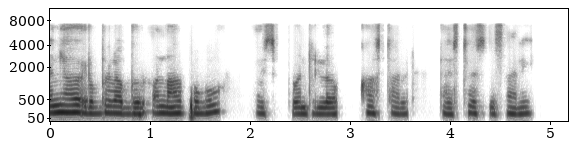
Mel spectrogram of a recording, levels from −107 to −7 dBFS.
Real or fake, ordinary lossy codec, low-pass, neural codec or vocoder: fake; AAC, 64 kbps; 7.2 kHz; codec, 16 kHz, 2 kbps, X-Codec, HuBERT features, trained on general audio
